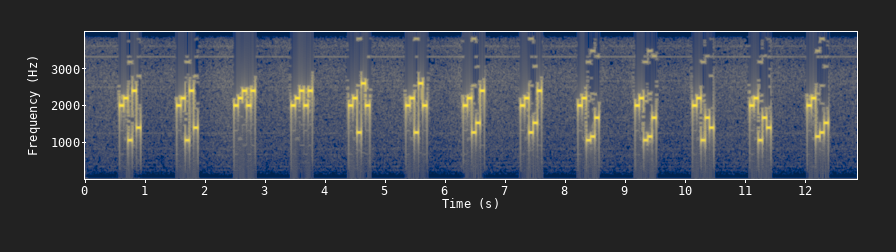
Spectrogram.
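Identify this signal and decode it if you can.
Five-tone selective call (ZVEI), heard as quick runs of five tones, tones of about 70 ms. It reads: 89104 89104 89080 89080 89338 89338 89350 89350 89126 89126 89164 89164 89235
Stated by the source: ZVEI five-tone selective call received by SDR.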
